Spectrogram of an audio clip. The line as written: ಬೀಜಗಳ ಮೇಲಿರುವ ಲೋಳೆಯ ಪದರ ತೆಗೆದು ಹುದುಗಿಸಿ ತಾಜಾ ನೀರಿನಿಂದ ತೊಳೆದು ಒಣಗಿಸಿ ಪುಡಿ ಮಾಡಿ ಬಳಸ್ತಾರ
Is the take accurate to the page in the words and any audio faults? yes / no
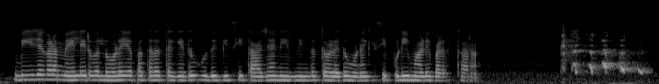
no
